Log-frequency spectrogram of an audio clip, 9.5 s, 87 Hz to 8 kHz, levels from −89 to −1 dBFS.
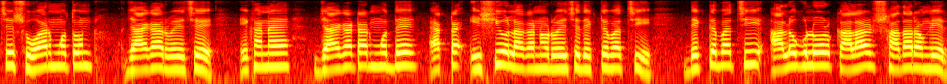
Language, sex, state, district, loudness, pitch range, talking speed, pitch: Bengali, male, Odisha, Malkangiri, -14 LUFS, 195-235 Hz, 135 wpm, 215 Hz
